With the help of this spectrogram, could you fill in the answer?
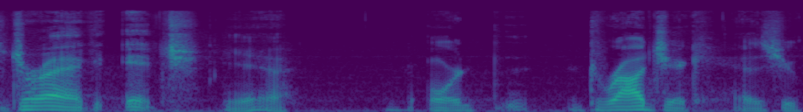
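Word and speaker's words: Dragić: lot I agree I I always thought it was dragic and drit like drag it but it says d r a g i c that's drag itch yeah or dragic as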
